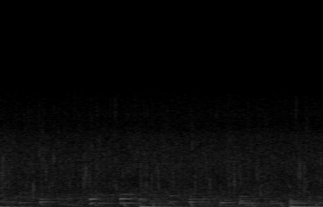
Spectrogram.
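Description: Steady rain in the zombie survival game Project Zomboid, a continuous wash of hiss and patter with soft low thuds, moderately loud and unbroken, with faint game music tones underneath.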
